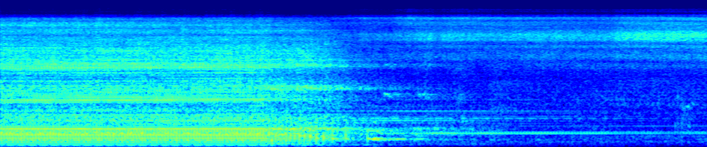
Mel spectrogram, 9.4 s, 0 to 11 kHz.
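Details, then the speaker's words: Ingersoll Rand T30 2475 upright air compressor, 7.5 hp, 80-gallon tank, set at 175 psi: pump chugs evenly, then shuts off near four seconds and winds down quietly, check valve releasing; no air leaks, healthy. "as you can hear there's no air leaks no issues nice clean air compressor"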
